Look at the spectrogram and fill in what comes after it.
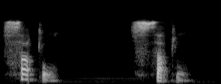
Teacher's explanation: the letter B is silent the B is silent but as well as that the L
